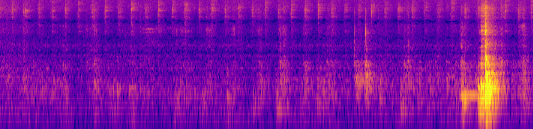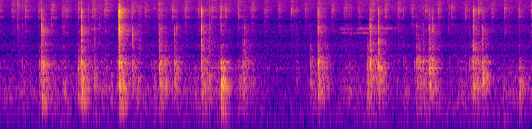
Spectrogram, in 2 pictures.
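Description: A tool clicks and scrapes against plastic strips in a wooden box.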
